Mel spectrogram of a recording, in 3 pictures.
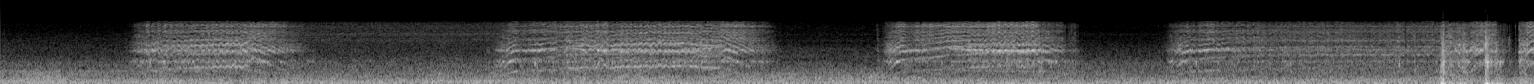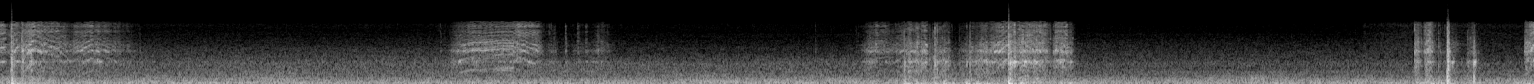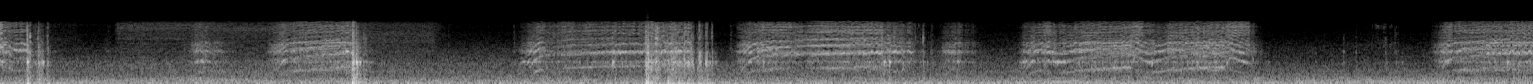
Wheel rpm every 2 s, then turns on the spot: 30, 70, 70, 140, 70, 80, 170, 190, 40, 0, 60, 0, 80, 30, 10, 20, 30, 50, 160, 140, 70, 110, 60.
10-12 34-36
